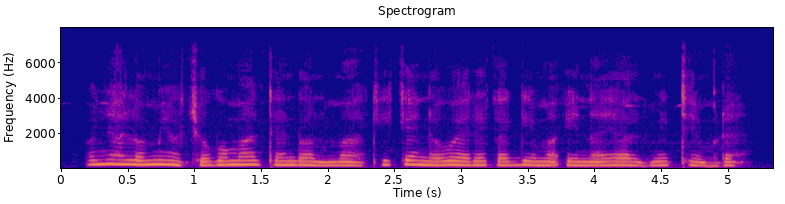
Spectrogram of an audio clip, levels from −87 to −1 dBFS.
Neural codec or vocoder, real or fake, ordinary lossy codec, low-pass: none; real; AAC, 48 kbps; 7.2 kHz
